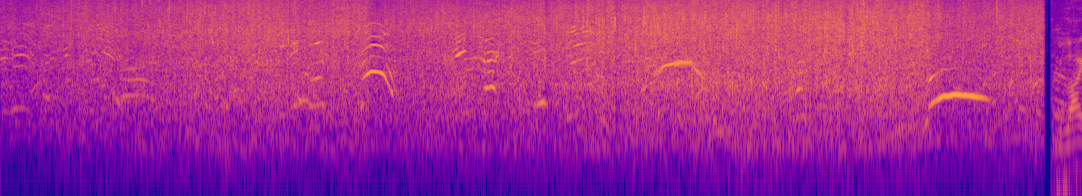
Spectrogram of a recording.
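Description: Creek water rushing and splashing over a small rock ledge in a steady, loud cascade that fades up at the start.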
